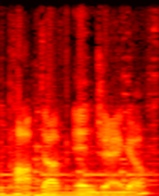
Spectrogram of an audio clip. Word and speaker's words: Django: It's Django Unchained. The D is silent.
